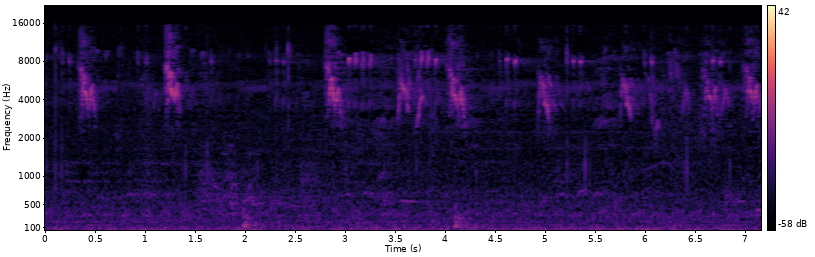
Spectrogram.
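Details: Wild parrots visiting a home give repeated harsh, shrill screeches, about a dozen short calls of varying strength spread through the clip, rather soft and set against a steady background hiss.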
